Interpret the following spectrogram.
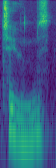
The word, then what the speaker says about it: tomb: And that actually brings to mind talking of tombs, that would be Tino MVS, wouldn't it, tomb. Yes. The B is silent spelling on that rather than the way that you've done it there.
